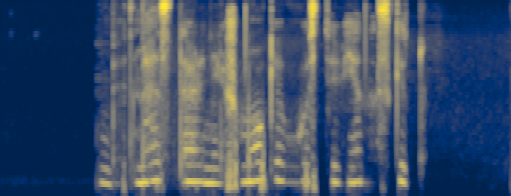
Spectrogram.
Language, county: Lithuanian, Vilnius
